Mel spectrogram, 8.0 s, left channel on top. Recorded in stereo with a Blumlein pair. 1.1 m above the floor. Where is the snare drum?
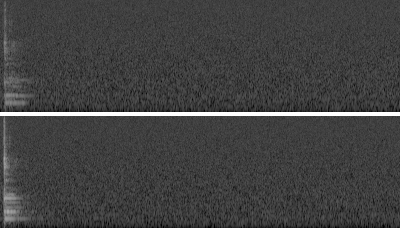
55° right, 2.5 m.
